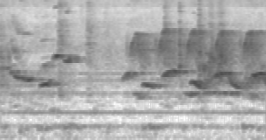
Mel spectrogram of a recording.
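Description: A caged songbird at an Indonesian bird-training session sings a string of bright, high chirps and warbling trills, close and clear over a faint low hum, with no talking.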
